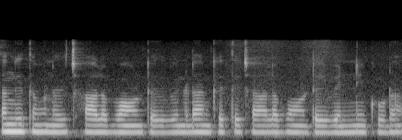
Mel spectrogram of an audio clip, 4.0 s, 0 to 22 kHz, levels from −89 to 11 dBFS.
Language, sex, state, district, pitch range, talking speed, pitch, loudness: Telugu, female, Telangana, Nalgonda, 155-160 Hz, 135 wpm, 155 Hz, -17 LUFS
